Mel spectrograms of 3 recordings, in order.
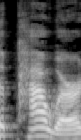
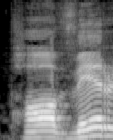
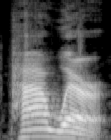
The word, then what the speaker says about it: power: یعنی زندگی من دوستان در مورد تلفظ پور دقت بکنید دبلیو شو وقتی میخواید تلفظ بکنید لب‌هاتون باید حالت بوسه داشته باشه یا لولهای و هوا خارج میشه و در مورد پور پاور نیست تلفظش پور پ و یه چیزی بین او و ا میشه یعنی قدرت توان نیرو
